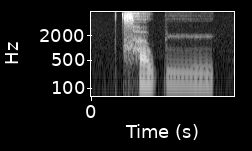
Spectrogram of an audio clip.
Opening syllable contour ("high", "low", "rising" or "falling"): rising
